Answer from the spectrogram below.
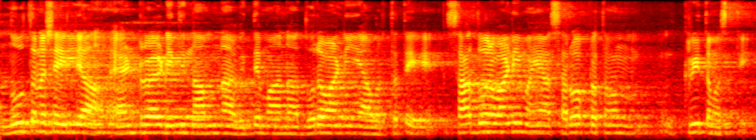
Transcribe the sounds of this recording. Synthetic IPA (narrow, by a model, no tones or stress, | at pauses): nuːt̪ɐnɐʃɐjiljɐeːɳɖɾoːjɖit̪inaːmnɐʋid̪jɐmaːnɐd̪uːɾɐʋaːɳiaːʋɐɾt̪ɐt̪eː | saːd̪uːɾɐʋaːɳimɐjasɐɾʋɐpɾɐt̪ʰɐmɐm | kɾiːt̪ɐmɐst̪ḭ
